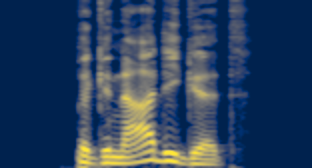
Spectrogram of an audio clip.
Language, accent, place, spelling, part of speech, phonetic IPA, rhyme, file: German, Germany, Berlin, begnadiget, verb, [bəˈɡnaːdɪɡət], -aːdɪɡət, De-begnadiget.ogg
- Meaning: second-person plural subjunctive I of begnadigen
